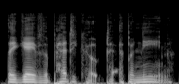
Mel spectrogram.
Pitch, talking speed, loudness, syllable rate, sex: 105 Hz, 200 wpm, -22 LUFS, 7.5 syllables/s, male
